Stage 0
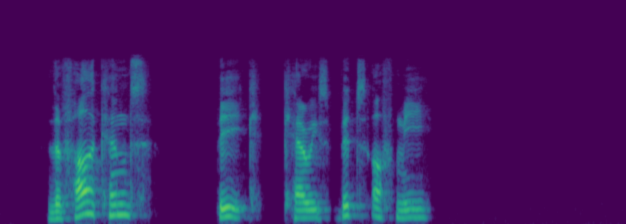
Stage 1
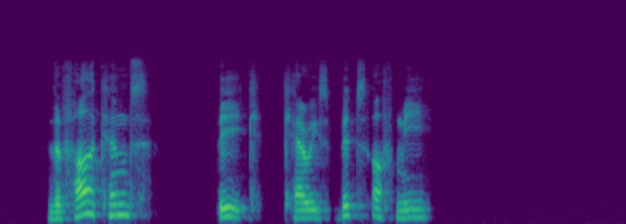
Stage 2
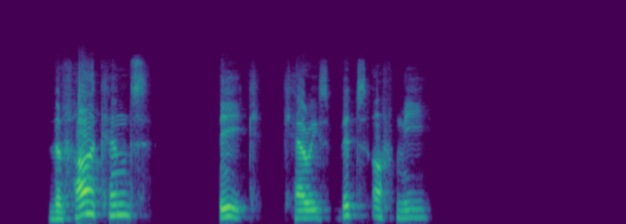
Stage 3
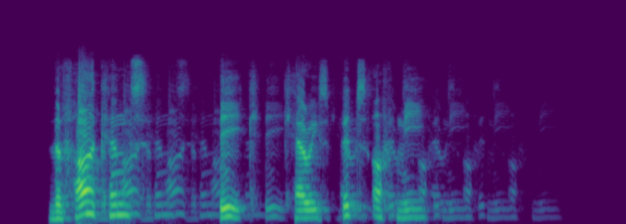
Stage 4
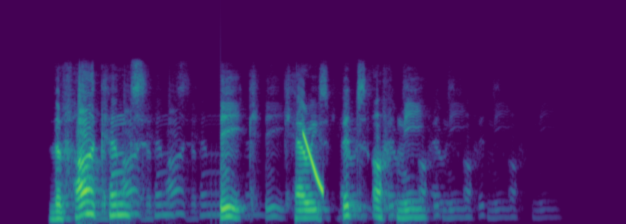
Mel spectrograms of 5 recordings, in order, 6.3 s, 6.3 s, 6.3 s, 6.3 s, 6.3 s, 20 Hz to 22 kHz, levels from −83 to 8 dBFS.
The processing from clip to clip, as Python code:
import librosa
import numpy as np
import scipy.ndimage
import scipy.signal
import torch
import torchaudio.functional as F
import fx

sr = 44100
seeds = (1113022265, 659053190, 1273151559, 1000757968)

y1 = scipy.signal.sosfilt(scipy.signal.butter(2, 4400.0, 'lowpass', fs=sr, output='sos'), x)
y1 = y1 * librosa.db_to_amplitude(1.0)
y2 = fx.high_shelf(y1, sr, hz=5800.0, db=8.0)
y2 = fx.cheby_harmonics(y2, sr, harmonics=(5,), levels_db=(-16,), full_scale_db=-1.0)
y2 = fx.band_widen(y2, sr, depth_pct=100)
y2 = y2 * librosa.db_to_amplitude(-4.5)
y3 = fx.echo_feedback(y2, sr, ms=451, feedback_pct=48, wet_db=-21.0)
y4 = fx.spec_paint(y3, sr, seeds[0], shape='fall', start_s=3.02, length_s=0.21, low_hz=580.0, high_hz=2000.0, level_db=-8.0)
y4 = scipy.signal.sosfilt(scipy.signal.butter(12, 6700.0, 'lowpass', fs=sr, output='sos'), y4)
y4 = fx.buffer_glitch(y4, sr, at_s=(2.06,), block=2048, repeats=2)
y4 = y4 * librosa.db_to_amplitude(-1.5)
